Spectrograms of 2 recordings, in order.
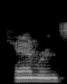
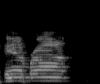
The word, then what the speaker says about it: Camron: You can find me everywhere on social media at Camron Smith. No E in Camron. Again, as I always like to say, Camron, a rapper, made my name cool. When I pronounce it Camron, I got more love for you.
